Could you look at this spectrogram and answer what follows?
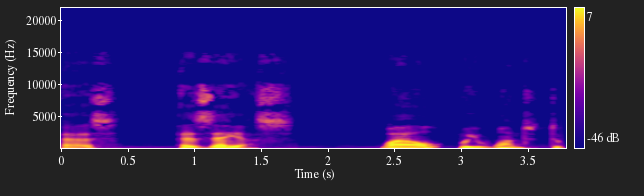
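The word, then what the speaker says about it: Ἠσαΐας: So that's where you get these 2 little dots, and now you can pronounce it as Esaias.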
